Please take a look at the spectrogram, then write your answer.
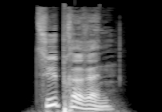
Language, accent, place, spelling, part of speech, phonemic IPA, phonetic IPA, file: German, Germany, Berlin, Zyprerin, noun, /ˈtsyːpʁəʁɪn/, [ˈtsyːpʁɐʁɪn], De-Zyprerin.ogg
- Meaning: female equivalent of Zyprer: female Cypriot (a female person from Cyprus or of Cypriotic descent)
